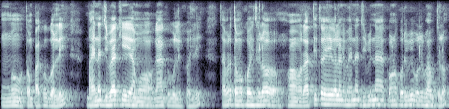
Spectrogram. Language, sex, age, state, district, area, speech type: Odia, male, 30-45, Odisha, Kalahandi, rural, spontaneous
